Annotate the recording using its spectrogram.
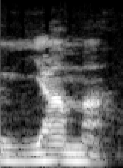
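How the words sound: The double L is said as an open Y. It is the pronunciation used in class. "an open Y"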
